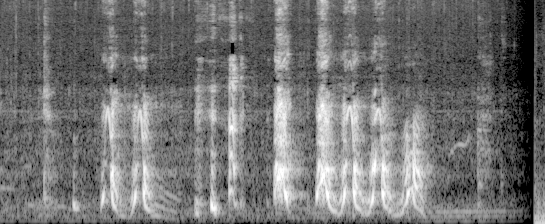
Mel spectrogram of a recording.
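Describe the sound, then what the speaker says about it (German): A dog gives a series of short, yelping barks in uneven bursts, fairly close and loud, with brief pauses between clusters. "Der Hund übt noch zu bellen, hört sich irgendwie grausam an."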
